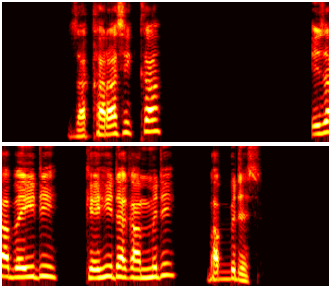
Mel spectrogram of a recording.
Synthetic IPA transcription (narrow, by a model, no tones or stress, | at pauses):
zɐkːɐɾɐsɪkːɐ | ʔɪzɐbɛjd̪ɪ | keːhɪd̪ɐɡɐmːɪd̪ɪ | bɐbːɪd̪ɛs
